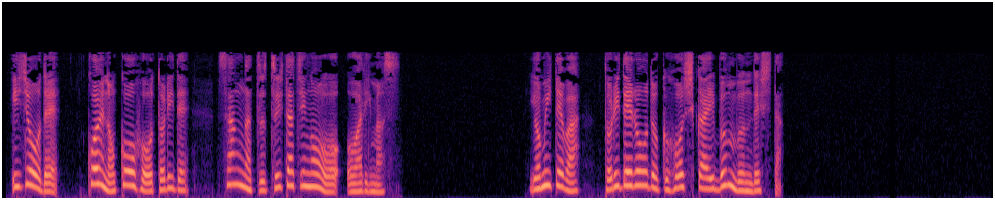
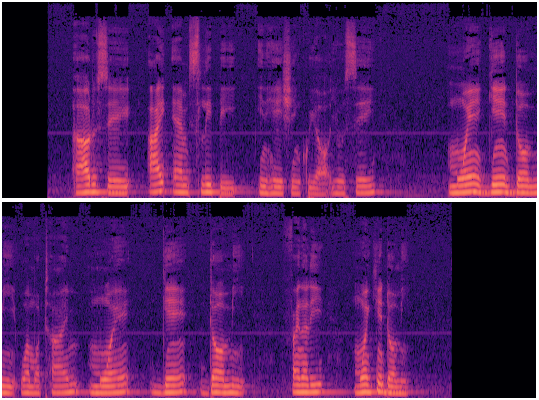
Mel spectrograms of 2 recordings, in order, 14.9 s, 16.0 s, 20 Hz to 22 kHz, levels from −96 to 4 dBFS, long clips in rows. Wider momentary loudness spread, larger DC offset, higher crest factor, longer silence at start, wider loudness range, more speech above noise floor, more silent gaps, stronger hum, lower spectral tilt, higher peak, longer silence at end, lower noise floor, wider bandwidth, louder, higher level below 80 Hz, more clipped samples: about the same, 11 LU vs 13 LU; neither; about the same, 20 dB vs 18 dB; second, 0.15 s vs 0.7 s; about the same, 6 LU vs 4 LU; first, 55 dB vs 27 dB; neither; neither; about the same, -5.5 dB/octave vs -6 dB/octave; first, -4 dBFS vs -10 dBFS; first, 3.2 s vs 1.7 s; first, -76 dBFS vs -53 dBFS; second, 8 kHz vs over 20 kHz; first, -21 LUFS vs -27 LUFS; second, -62 dBFS vs -56 dBFS; neither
